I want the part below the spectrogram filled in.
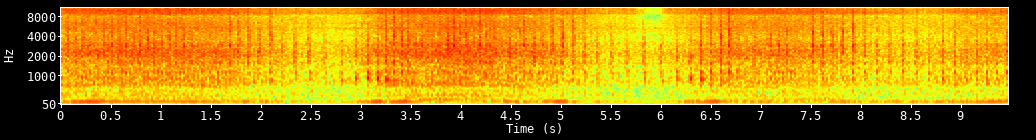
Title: Jeep 4.0 knocking noise hot engine.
